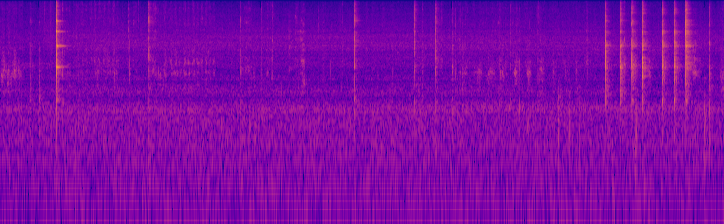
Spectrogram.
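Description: Metal teaspoon stirring horseradish into crème fraîche in a small ceramic bowl. There are occasional light clinks against the bowl, one ringing about a second in, then a quick run of clinks, about five a second, in the last two seconds, over a steady low background noise.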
